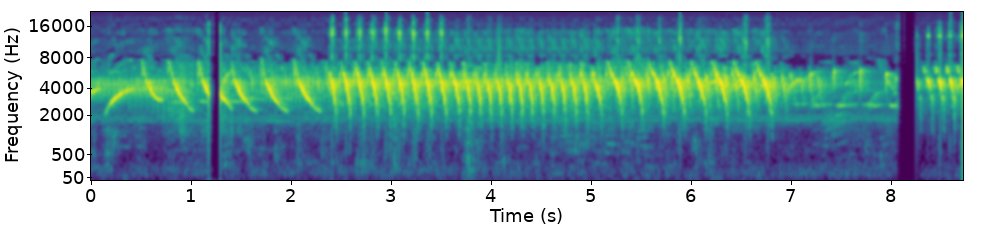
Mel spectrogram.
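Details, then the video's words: Loper-style canary song, one of fourteen song variations: fast, even trills of rising and falling whistled notes repeated about twice a second, running several seconds. "14 variasi suara burung kenari loper"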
